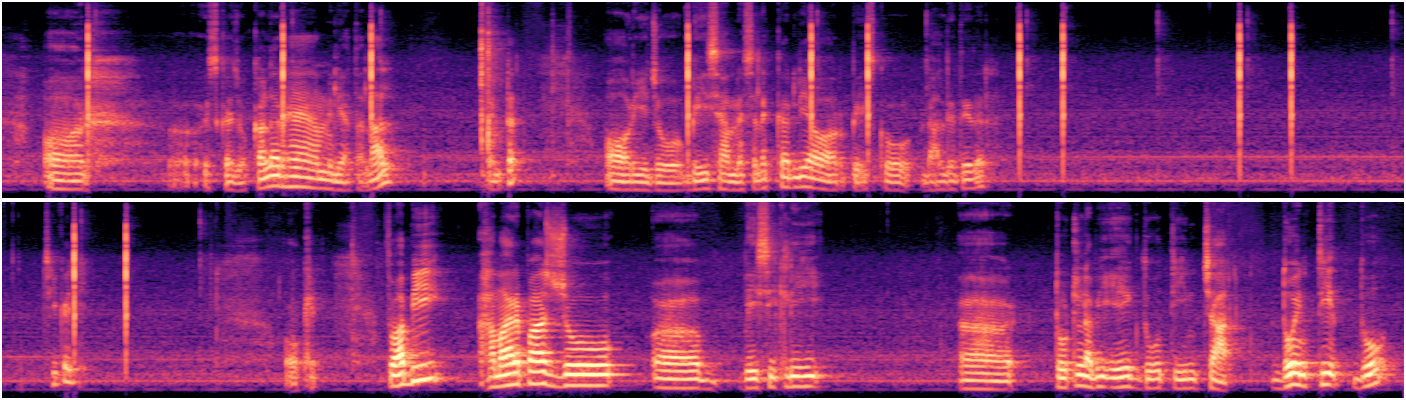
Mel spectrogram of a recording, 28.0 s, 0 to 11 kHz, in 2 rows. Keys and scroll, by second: 4.6 Return.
